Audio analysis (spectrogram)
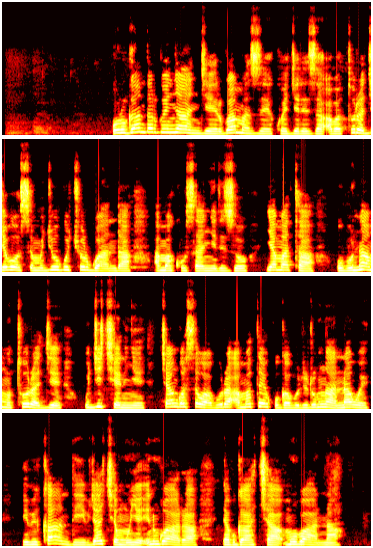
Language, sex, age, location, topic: Kinyarwanda, female, 25-35, Kigali, finance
